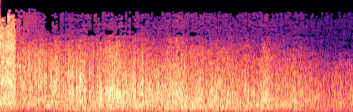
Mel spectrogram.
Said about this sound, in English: I had a bit of trouble communicating this to him, and I was busy describing some of the wars, big and small, which had preceded World War I, when the lightning storm, which had not impressed him up to now, suddenly intruded.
